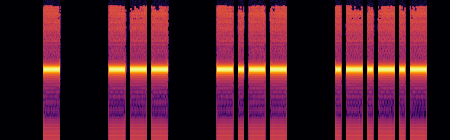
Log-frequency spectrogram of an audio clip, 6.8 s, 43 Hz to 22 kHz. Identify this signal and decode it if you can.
Morse code, heard as a keyed tone, about 15 wpm, spaced as for 8 wpm, 1000 Hz. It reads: TOY.
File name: 8wpm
